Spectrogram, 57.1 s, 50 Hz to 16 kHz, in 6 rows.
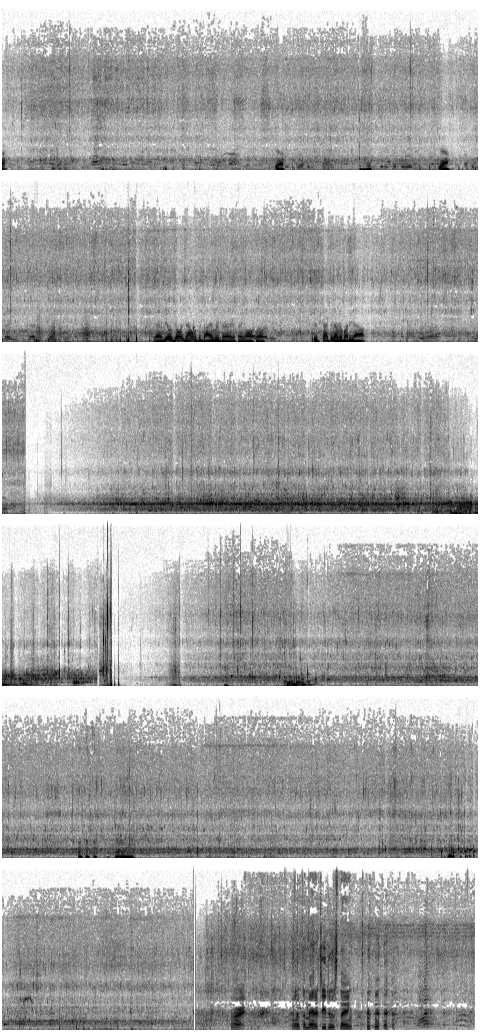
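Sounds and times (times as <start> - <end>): muffled underwater hiss: 0.0 - 30.5, 31.7 - 55.7
air bubbles gurgling: 20.6 - 30.7, 32.8 - 35.1, 44.6 - 51.1.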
